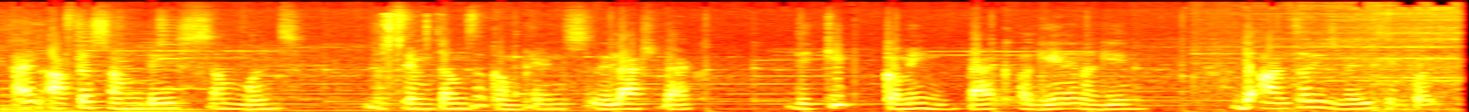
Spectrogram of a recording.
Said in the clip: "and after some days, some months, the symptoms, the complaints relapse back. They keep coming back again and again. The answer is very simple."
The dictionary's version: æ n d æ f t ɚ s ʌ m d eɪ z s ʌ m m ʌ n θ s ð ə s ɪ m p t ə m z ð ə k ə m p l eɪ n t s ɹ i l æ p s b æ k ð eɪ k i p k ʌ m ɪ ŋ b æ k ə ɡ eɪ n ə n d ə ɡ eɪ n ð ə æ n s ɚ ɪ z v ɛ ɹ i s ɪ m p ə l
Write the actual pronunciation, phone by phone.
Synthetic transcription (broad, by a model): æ n d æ f t ɚ s ʌ m d eɪ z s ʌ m m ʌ n t s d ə s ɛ m t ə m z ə k ə m p l eɪ n t s ɹ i l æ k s b æ k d eɪ k i p k ʌ m ɪ ŋ b æ k ə ɡ eɪ n ə n d ə ɡ eɪ n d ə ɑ n s ɚ ɪ z v ɛ ɹ i s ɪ m p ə l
